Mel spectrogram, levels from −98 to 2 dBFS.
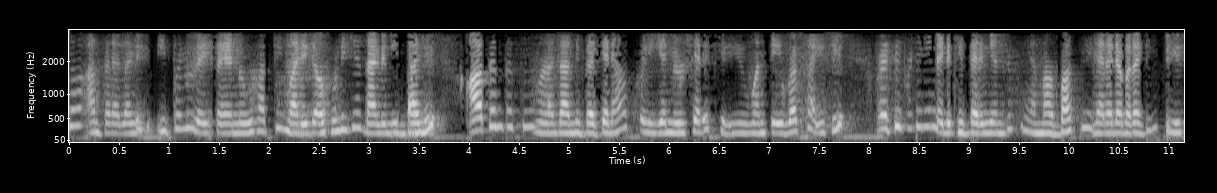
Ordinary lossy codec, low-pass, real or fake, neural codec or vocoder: AAC, 16 kbps; 3.6 kHz; fake; codec, 16 kHz, 0.5 kbps, X-Codec, HuBERT features, trained on general audio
